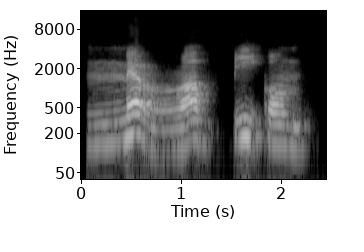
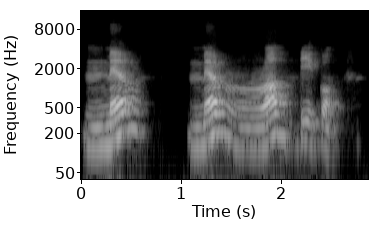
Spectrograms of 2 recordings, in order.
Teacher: Because this is merging with ghunnah. In the ra and lam, we don't do any ghunnah. · Remove the noon, add shadda, no ghunnah.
